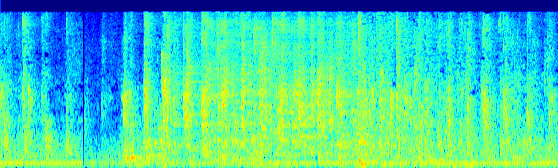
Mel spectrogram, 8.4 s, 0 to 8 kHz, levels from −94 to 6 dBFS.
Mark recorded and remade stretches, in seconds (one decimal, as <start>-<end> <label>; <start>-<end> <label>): 0.0-2.6 recorded; 2.6-5.4 remade; 5.4-8.4 recorded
